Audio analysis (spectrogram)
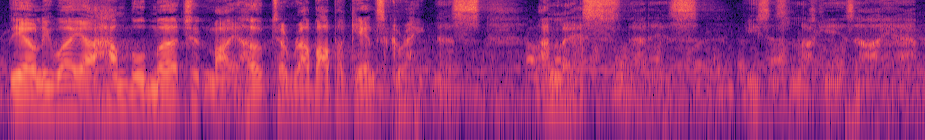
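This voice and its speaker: An actor playing a sly wandering merchant in a fantasy game, florid and courteous, ingratiating and teasing. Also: male voice, medium pitch, moderate pace, crowd noise, lightly acted. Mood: theatrical, ingratiating. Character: sly, humble-seeming wandering male merchant, theatrical and courteous. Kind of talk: fantasy video game acting. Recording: game dialogue with clear background noise.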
